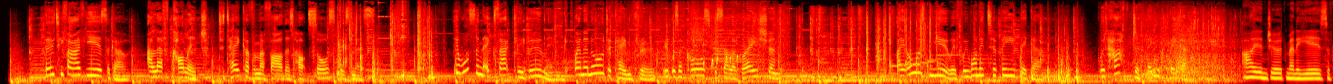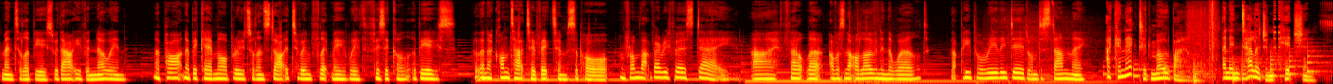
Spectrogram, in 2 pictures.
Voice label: corporate

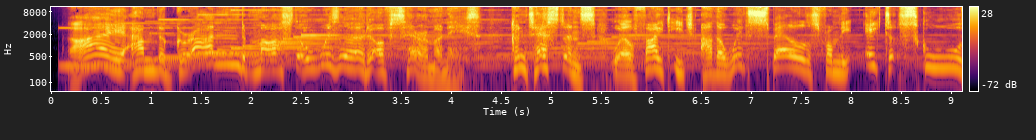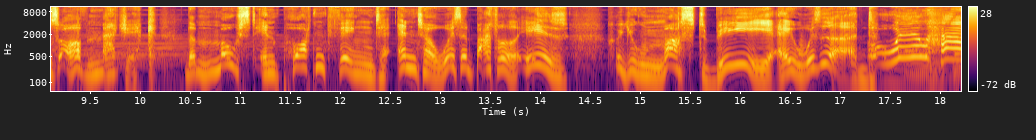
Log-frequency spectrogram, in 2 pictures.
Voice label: character

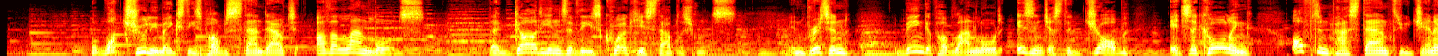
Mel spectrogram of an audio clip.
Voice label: audiobook

